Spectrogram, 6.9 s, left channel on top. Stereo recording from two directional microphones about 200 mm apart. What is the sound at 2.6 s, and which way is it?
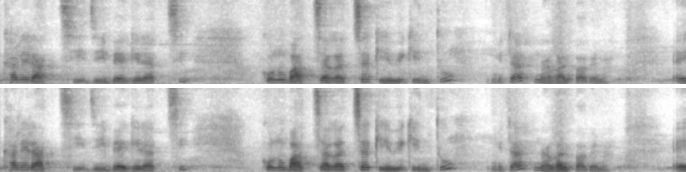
A woman's voice, 35° right (ahead or behind).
